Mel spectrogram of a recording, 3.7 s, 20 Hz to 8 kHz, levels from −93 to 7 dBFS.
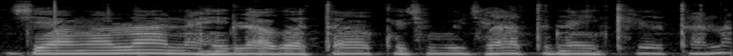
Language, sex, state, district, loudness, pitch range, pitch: Bhojpuri, male, Uttar Pradesh, Ghazipur, -36 LUFS, 150-160 Hz, 155 Hz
